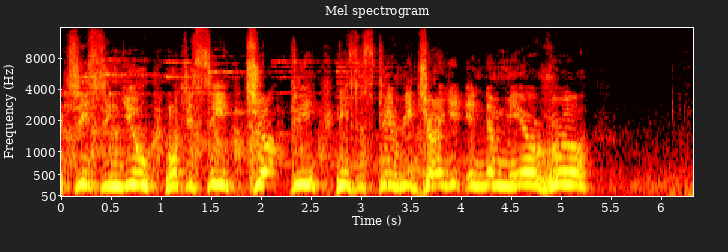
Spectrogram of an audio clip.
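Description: A man speaks loudly and angrily, close by.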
